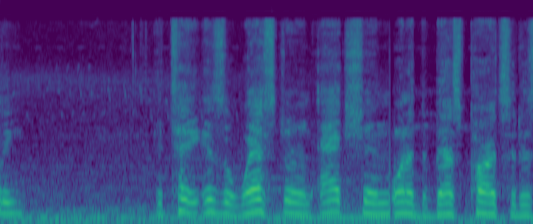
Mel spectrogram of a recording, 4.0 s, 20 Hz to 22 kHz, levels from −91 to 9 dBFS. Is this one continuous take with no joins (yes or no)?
no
